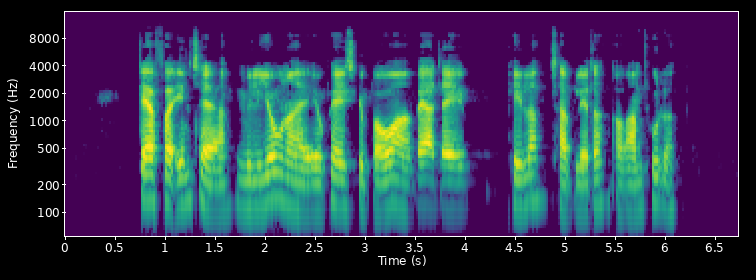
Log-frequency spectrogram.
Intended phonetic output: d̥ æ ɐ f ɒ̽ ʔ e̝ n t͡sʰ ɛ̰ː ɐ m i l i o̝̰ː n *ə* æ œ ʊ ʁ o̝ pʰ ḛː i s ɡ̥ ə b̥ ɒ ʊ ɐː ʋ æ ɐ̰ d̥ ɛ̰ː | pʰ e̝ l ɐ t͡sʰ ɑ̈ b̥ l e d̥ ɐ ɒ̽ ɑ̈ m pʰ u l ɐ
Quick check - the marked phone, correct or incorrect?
incorrect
